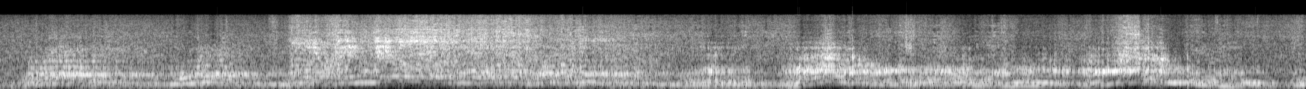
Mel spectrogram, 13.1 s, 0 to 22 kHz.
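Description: Alfa Romeo 8C Spider's 4.7-litre V8 revved repeatedly while standing still, its pitch climbing and falling back several times.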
